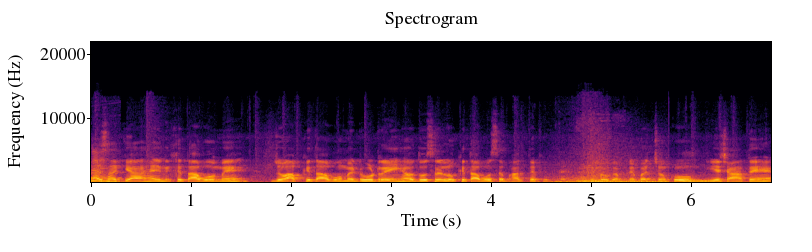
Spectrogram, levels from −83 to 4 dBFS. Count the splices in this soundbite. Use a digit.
1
